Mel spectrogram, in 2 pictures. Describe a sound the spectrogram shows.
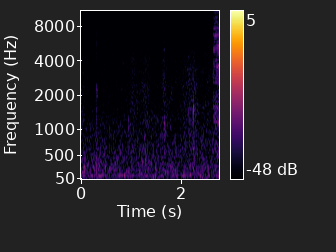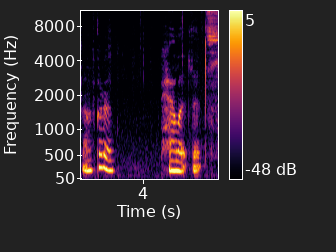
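Thread pulls softly through fabric.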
